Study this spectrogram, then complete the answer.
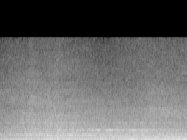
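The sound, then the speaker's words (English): A train rumbles steadily along the rails, a dense low roar with faint metallic tonal whines running through it, loud and continuous with no voices. “And through all of these run a single train. It's called the migrant train.”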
